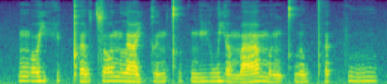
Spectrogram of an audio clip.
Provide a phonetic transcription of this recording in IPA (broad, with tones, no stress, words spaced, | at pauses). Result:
ŋɔː˧jhɪ˨˥k̚pʰɐ˨w t͡sɔː˧nlaː˨˩jkɵ˨n kʰʊ˧k̚n̪iː˨˧w jɐ˨˩maː˨˥mɐ˨˩ŋkʷʰɐ˨˥w pʰɐ˧k̚fuː˥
